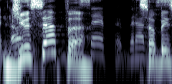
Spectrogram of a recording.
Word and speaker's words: Giuseppe: So but you should say Giuseppe. No? Giuseppe.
